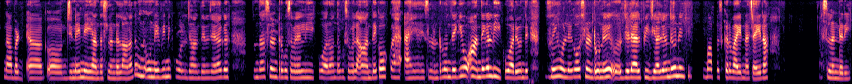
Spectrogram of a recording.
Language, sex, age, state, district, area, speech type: Dogri, female, 18-30, Jammu and Kashmir, Samba, rural, spontaneous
